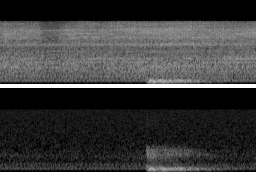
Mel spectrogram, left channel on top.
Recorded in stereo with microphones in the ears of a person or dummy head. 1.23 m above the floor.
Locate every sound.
1.5 s an explosion: 55° right (ahead or behind), 7.5 m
